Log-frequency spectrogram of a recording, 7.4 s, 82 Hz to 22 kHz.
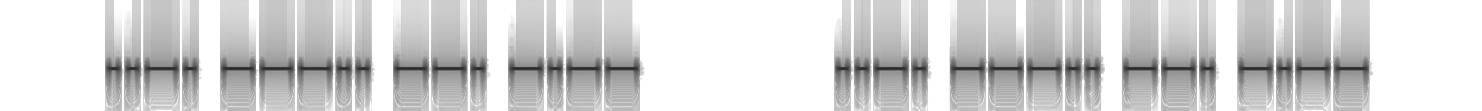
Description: Morse code, heard as a keyed tone, about 25 wpm, 700 Hz. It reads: F8GY F8GY
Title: DXCC-100 Call Signs - 4 Characters - Repeated 2x - 25wpm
